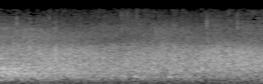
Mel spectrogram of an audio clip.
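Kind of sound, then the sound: crowd, audience applauding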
